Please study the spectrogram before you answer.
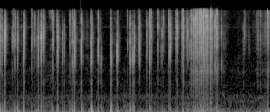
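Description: Long acrylic nails strum the teeth of a pink solid plastic wide-tooth comb held close in front of the microphone. The result is a rapid series of short, bright clicks and scratchy plucks. Near the three-second mark they blur into a denser, hissy rasp before the clicks return.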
